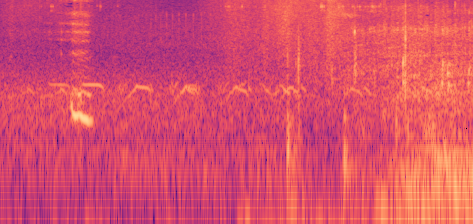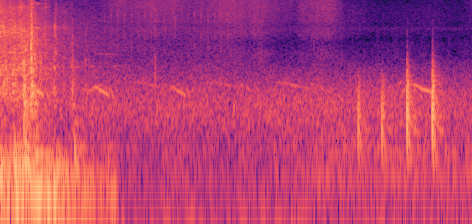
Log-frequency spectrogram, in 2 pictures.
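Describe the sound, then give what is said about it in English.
A quick series of three or four sharp knocks on a door near the end, preceded by some muffled shuffling and rustling noise, with a faint tonal whistle-like sound early on. “Knock, Siva.”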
